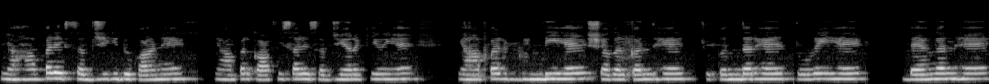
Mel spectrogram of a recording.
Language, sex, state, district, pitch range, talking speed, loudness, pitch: Hindi, female, Delhi, New Delhi, 235-250 Hz, 165 wpm, -17 LUFS, 245 Hz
